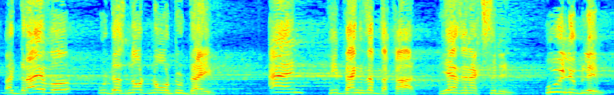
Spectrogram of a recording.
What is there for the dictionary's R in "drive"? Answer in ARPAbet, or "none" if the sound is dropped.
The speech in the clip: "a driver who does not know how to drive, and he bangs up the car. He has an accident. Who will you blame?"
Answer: R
